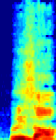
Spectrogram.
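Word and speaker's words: रज़ा: जद्दे अमजद मौलाना शाह रिजा अली खान ये देखिए रिजा और रजा यह दोनों पढ़े जाते हैं मैं दोनों को प्रोनाउंस करता हूं मजरत जिसके नजदीक जो हो मौलाना शाह रिजा अली खान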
